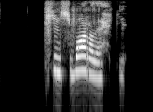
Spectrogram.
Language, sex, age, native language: Icelandic, male, 10, Icelandic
